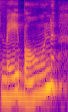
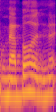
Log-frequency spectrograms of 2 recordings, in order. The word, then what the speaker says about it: Mabon: think of it as mayone um but I was looking it up in MA like cat and Bun like bun and so maun is is uh apparently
